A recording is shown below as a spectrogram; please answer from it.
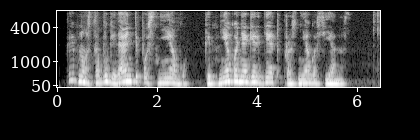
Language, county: Lithuanian, Vilnius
